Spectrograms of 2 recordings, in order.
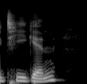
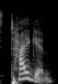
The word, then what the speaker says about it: Teigen: It's not Chrissy Teigen, who's married to John Legend. It's Teigen. But same thing. She was like, everyone just said it wrong, and it just kind of became my name, so I just went with it.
